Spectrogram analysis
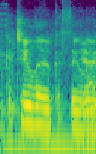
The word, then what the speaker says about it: Cthulhu: You just learned Or how to at least pronounce what I Cthulhu.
